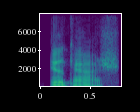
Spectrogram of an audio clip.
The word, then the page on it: encash: American English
